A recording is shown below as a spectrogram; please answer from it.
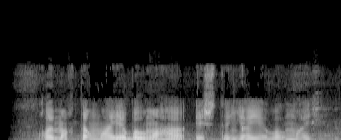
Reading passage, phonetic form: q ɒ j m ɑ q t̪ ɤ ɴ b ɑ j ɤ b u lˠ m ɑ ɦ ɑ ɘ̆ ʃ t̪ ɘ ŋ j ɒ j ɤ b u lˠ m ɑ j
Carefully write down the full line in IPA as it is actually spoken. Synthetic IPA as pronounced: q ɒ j m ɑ q t̪ ɤ ɴ m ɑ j ɤ b u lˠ m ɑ ɦ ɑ ɘ̆ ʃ t̪ ɘ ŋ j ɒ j ɤ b u lˠ m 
